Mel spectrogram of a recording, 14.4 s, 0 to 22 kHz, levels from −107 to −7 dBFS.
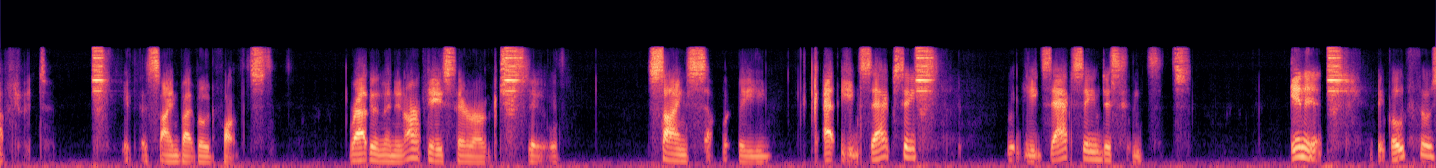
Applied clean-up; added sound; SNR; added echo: neural diffusion model UNIVERSE++.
